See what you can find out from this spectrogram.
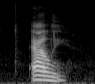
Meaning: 1. A narrow street or passageway, especially one through the middle of a block giving access to the rear of lots of buildings 2. The area between the outfielders
- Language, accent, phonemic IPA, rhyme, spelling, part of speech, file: English, US, /ˈæl.i/, -æli, alley, noun, En-us-alley.ogg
